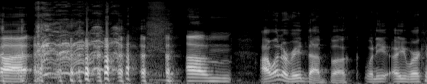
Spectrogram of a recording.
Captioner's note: laughs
